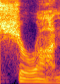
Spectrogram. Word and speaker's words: Chiron: Now, I know it's Chiron, and my gut instinct was to pronounce that Chiron. I wanted to say Chiron. It's Chiron. That's the way I've heard many, many reviewers talk about it. It's Chiron. That's the way it is.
